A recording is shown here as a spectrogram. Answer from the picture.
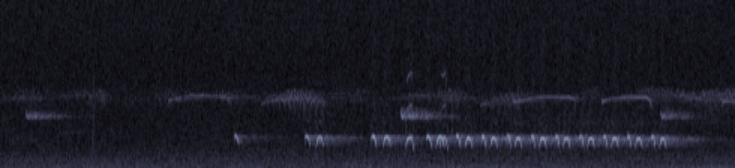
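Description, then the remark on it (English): A wrentit sings a series of short, bright notes that quicken into a rapid, even trill, heard over a steady low rumble with faint high bird notes drifting above. “Five seven with a wren tit in the background.”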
